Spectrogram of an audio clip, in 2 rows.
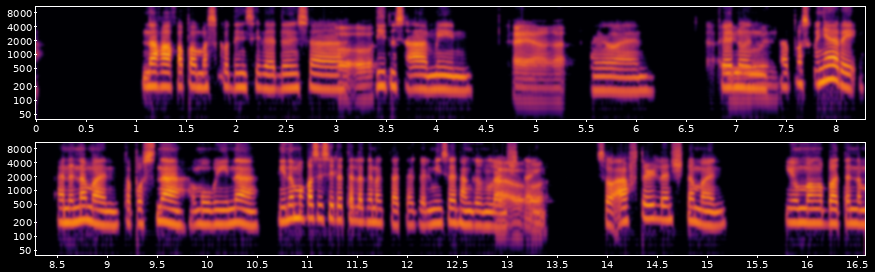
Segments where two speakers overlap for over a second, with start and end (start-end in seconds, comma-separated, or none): none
